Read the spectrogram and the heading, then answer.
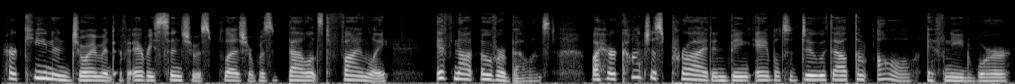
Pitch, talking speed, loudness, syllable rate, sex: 200 Hz, 165 wpm, -17 LUFS, 5.3 syllables/s, female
